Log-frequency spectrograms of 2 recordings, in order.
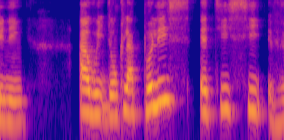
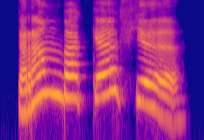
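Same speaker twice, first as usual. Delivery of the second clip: put-on Spanish accent on Dutch words, pitched up; 7 semitones higher, 4 dB louder than usual. Reading a comic's Dutch dialogue aloud, the general answers his former adjutant: put-on Spanish accent. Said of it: "on va en fait imiter l'accent espagnol".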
